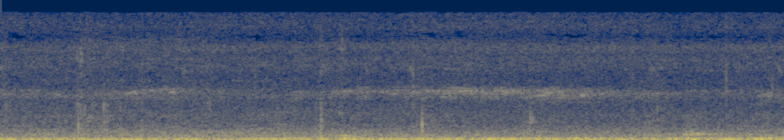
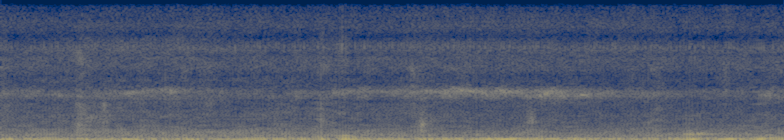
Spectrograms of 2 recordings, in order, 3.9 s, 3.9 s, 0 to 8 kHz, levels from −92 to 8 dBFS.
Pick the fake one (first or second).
second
